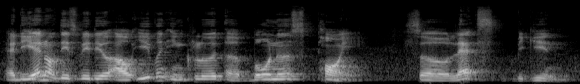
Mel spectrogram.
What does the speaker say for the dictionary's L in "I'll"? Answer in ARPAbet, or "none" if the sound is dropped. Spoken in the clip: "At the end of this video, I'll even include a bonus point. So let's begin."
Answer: W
